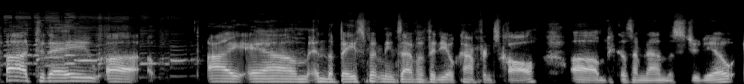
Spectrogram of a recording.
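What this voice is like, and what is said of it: Raspy voice. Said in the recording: “please excuse my raspy voice”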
